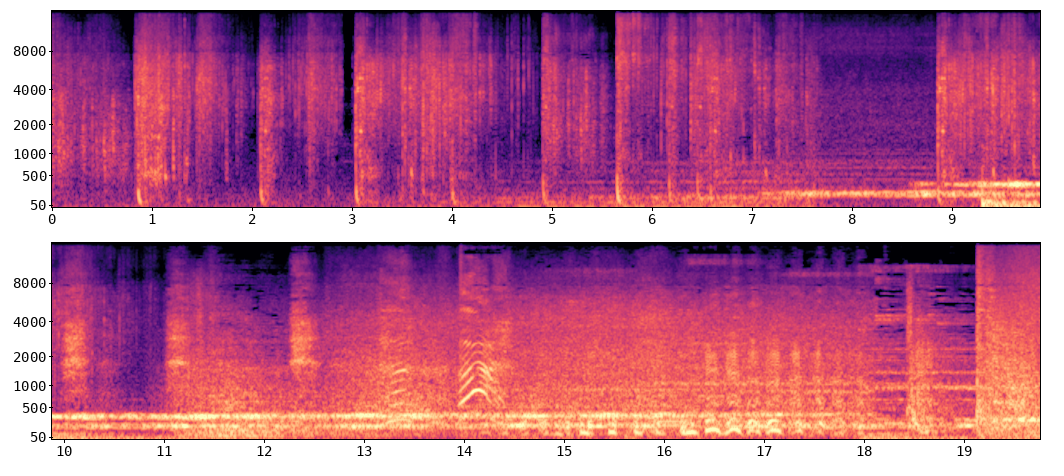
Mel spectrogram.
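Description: Anime sound effects of a cracked shell of sand armor breaking up: a run of sharp cracks and crumbling in the first half. From about halfway a sustained low drone swells louder, with music underneath.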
